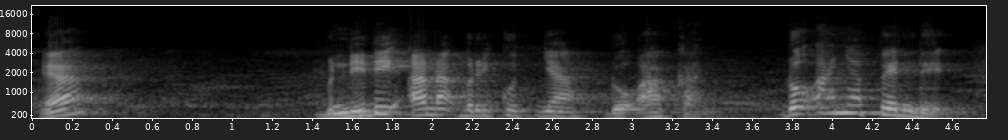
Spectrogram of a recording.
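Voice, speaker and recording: High-pitched, animated male preacher. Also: takes it slowly. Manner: lively, swings between loud joking and low solemn tones. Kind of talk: sermon with humor.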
